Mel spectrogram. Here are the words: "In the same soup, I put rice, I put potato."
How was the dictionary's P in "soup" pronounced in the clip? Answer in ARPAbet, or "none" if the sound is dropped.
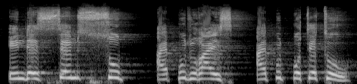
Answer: P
